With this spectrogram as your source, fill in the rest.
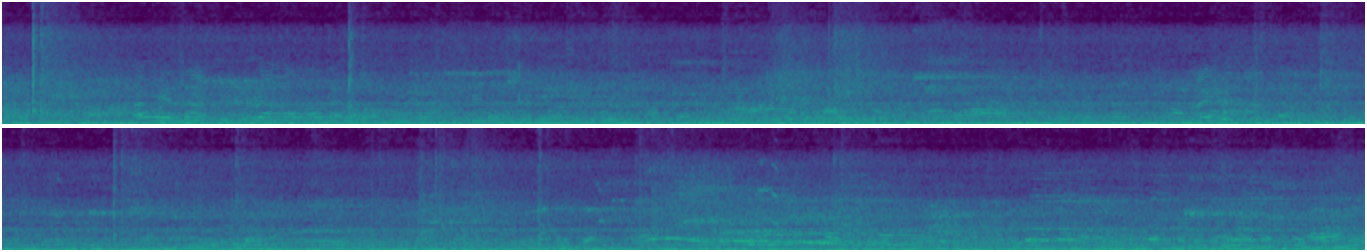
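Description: Badminton rackets strike a shuttlecock in a large echoing hall.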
